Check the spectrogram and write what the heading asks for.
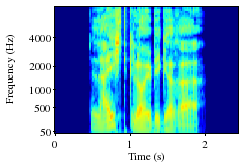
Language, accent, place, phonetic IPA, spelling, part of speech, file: German, Germany, Berlin, [ˈlaɪ̯çtˌɡlɔɪ̯bɪɡəʁə], leichtgläubigere, adjective, De-leichtgläubigere.ogg
- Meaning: inflection of leichtgläubig: 1. strong/mixed nominative/accusative feminine singular comparative degree 2. strong nominative/accusative plural comparative degree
